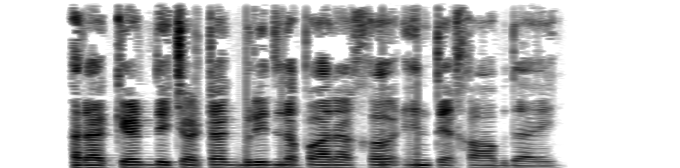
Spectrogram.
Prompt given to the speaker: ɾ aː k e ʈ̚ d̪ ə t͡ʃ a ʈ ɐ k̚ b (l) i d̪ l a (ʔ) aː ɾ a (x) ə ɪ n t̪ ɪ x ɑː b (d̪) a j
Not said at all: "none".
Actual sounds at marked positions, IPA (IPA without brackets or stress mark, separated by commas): ɾ, p, x, d̪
